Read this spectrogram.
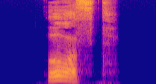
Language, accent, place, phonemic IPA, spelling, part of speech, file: German, Germany, Berlin, /uːɐ̯st/, urst, adjective, De-urst.ogg
- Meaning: great, cool (used as an intensifying epithet)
